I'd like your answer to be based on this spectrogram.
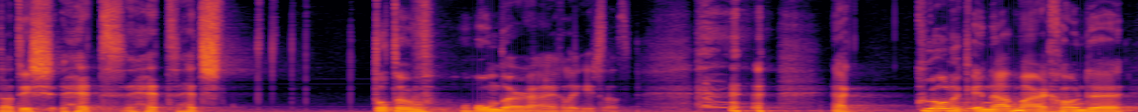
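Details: Dutch-speaking man who stutters, in a documentary portrait; word repetition; stuttering.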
